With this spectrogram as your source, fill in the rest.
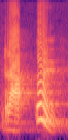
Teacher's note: El sonido fuerte se dio en la U, por lógica lleva una tilde y se separa esa unión de vocales. Por lo tanto, sí, tenemos aquí una palabra bisílaba.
